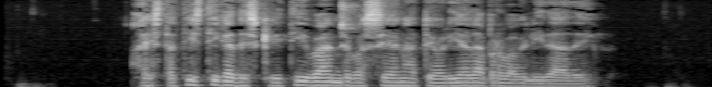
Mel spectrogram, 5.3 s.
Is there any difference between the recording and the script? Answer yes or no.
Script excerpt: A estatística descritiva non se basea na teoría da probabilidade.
yes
